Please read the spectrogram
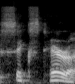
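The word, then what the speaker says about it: Cyxtera: that's spelled cyx t-e-r-a six terra is apparently how you pronounce it it's a 3.4 billion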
